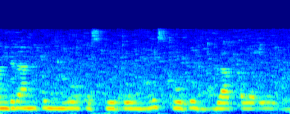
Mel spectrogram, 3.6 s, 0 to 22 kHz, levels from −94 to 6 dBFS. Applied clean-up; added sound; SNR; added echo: classical method log-MMSE.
